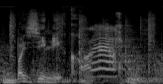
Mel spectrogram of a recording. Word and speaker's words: базилик: из через французское посредничества во французском на последний слог базилик с ударением на последнем слове обратите внимание но в латинском то было базилик с ударением на 2 сейчас только базилик совсем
